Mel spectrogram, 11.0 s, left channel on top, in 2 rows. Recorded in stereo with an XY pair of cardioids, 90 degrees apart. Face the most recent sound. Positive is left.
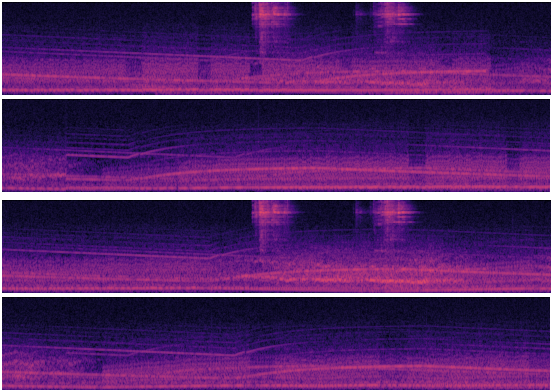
turn(degrees=-40)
